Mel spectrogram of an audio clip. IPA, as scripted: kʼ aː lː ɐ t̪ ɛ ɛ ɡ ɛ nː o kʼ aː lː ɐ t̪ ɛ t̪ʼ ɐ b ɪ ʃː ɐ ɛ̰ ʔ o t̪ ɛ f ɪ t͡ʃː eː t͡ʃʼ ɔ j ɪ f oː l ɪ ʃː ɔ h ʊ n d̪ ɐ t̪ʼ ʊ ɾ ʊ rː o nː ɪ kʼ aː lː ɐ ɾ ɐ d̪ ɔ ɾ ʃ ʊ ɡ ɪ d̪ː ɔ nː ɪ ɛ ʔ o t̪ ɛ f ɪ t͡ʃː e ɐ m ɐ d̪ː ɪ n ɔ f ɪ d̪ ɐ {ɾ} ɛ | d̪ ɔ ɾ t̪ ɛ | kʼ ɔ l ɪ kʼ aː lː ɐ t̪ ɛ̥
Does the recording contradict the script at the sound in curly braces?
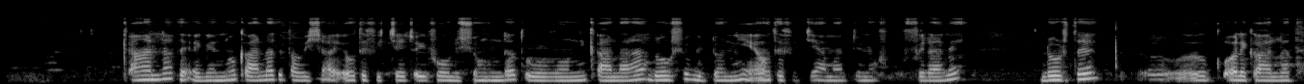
yes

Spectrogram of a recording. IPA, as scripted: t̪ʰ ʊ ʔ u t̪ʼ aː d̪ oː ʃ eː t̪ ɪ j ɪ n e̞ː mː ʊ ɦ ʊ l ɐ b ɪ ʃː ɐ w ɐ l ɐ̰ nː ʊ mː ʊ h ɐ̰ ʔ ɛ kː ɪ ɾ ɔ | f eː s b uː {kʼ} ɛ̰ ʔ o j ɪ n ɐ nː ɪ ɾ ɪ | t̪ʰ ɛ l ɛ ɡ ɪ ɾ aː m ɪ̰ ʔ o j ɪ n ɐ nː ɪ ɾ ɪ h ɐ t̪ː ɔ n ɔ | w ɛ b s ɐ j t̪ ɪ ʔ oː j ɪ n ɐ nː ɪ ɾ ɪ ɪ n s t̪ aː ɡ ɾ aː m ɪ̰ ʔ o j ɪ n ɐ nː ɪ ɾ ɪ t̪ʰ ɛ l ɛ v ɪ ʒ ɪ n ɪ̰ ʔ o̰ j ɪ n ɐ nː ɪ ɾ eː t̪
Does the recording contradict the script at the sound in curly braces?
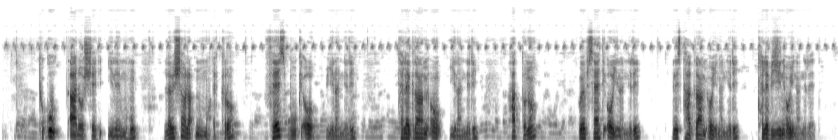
yes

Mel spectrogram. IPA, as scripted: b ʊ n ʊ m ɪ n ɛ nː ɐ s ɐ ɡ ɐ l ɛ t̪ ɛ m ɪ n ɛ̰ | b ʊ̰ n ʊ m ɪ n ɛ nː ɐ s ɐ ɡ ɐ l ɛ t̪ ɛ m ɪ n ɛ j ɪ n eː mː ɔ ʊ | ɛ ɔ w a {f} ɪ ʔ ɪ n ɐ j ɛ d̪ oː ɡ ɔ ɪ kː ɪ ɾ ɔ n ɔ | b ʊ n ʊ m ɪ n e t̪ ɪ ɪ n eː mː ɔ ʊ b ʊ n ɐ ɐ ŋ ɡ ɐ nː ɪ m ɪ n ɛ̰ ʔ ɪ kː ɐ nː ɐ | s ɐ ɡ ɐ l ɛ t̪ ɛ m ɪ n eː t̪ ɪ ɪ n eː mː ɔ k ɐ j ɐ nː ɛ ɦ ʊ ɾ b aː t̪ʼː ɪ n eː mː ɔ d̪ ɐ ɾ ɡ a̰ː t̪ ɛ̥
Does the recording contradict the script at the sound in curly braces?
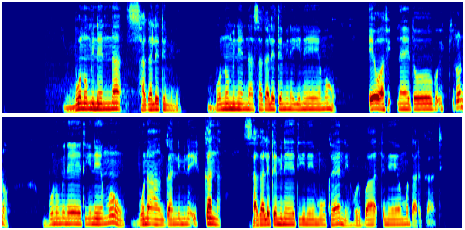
no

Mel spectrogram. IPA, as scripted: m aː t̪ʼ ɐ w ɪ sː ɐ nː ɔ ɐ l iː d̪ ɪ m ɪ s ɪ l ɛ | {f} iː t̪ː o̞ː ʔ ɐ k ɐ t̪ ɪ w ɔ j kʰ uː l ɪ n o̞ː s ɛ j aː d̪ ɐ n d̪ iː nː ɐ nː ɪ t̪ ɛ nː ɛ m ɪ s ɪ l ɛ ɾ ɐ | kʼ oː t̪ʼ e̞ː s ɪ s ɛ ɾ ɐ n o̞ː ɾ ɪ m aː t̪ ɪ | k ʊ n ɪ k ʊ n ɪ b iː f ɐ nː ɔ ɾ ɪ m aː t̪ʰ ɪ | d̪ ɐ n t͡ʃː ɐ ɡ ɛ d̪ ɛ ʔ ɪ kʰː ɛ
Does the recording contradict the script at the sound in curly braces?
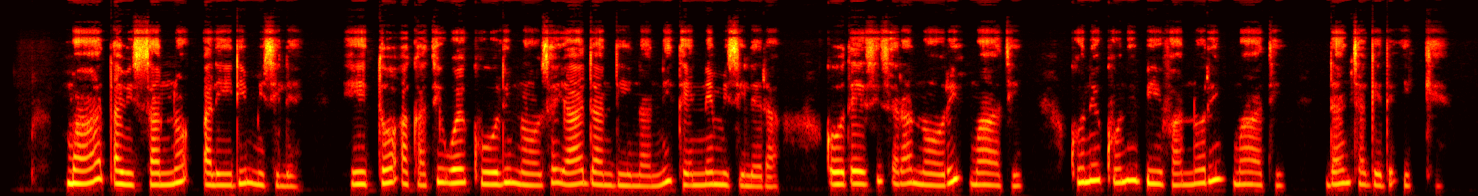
yes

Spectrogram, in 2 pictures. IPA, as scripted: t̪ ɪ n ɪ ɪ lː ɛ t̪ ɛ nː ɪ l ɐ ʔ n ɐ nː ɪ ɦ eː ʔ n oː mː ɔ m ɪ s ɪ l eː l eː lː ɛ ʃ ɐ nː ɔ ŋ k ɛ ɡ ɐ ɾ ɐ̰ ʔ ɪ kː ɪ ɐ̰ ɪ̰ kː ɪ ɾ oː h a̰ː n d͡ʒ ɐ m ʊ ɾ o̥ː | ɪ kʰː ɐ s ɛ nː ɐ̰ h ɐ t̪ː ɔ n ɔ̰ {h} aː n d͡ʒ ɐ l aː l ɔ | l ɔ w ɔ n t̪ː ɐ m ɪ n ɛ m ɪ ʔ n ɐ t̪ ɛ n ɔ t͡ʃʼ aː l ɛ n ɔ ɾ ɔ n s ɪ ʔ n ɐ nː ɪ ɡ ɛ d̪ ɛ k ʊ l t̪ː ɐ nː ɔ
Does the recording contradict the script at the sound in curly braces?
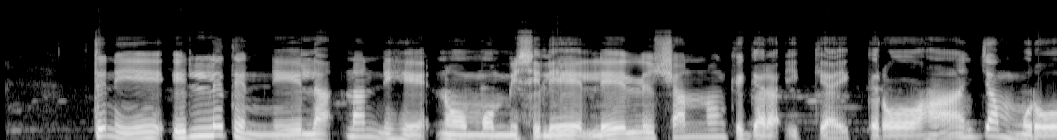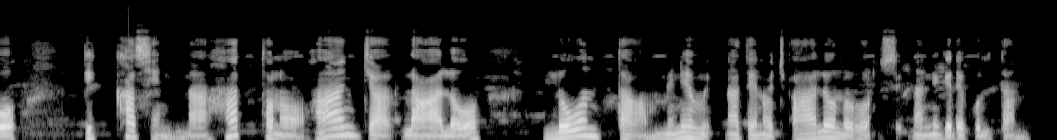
no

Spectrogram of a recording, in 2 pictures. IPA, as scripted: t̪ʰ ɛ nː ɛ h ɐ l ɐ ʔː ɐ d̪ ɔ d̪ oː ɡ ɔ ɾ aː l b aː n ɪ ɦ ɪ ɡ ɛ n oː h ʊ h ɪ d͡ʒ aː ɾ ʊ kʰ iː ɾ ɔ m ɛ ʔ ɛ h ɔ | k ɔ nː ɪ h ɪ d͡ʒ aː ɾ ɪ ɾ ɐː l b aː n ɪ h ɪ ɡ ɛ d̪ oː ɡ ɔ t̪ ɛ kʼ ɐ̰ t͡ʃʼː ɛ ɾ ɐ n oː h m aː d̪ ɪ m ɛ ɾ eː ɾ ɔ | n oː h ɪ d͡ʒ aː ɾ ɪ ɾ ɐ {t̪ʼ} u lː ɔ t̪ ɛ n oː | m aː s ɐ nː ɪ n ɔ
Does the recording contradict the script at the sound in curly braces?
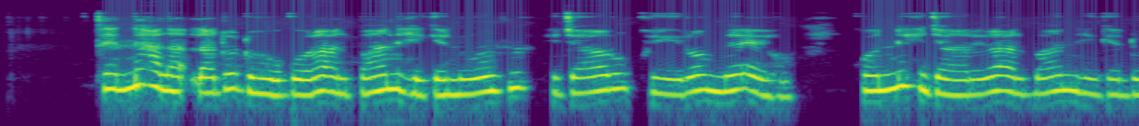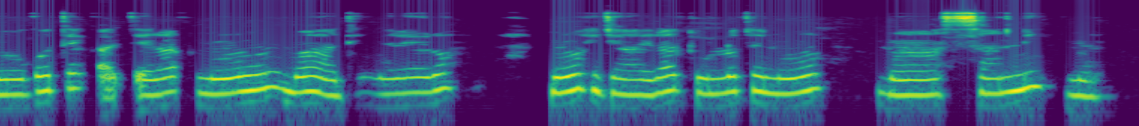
no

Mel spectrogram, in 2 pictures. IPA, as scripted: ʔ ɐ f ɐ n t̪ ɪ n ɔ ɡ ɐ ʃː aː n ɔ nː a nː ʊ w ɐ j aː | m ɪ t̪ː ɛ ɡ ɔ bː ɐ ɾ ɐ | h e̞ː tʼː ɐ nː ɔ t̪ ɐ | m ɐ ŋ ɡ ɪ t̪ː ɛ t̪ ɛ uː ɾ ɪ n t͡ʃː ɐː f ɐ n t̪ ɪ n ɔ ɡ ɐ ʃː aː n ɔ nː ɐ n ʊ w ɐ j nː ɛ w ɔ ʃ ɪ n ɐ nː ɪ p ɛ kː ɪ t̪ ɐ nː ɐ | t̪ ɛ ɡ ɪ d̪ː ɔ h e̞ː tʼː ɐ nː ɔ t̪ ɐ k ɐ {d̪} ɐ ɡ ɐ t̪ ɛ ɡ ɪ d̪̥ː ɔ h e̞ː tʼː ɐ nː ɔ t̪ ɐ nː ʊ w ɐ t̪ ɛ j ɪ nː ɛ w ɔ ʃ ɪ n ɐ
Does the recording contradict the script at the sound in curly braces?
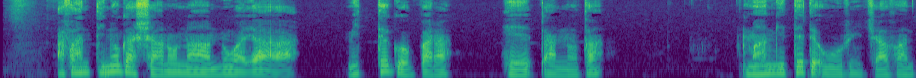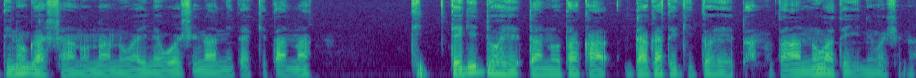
no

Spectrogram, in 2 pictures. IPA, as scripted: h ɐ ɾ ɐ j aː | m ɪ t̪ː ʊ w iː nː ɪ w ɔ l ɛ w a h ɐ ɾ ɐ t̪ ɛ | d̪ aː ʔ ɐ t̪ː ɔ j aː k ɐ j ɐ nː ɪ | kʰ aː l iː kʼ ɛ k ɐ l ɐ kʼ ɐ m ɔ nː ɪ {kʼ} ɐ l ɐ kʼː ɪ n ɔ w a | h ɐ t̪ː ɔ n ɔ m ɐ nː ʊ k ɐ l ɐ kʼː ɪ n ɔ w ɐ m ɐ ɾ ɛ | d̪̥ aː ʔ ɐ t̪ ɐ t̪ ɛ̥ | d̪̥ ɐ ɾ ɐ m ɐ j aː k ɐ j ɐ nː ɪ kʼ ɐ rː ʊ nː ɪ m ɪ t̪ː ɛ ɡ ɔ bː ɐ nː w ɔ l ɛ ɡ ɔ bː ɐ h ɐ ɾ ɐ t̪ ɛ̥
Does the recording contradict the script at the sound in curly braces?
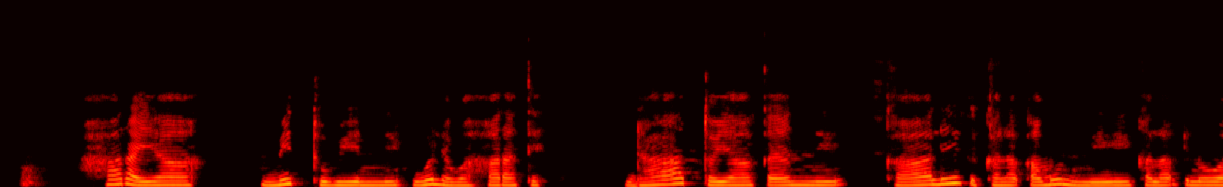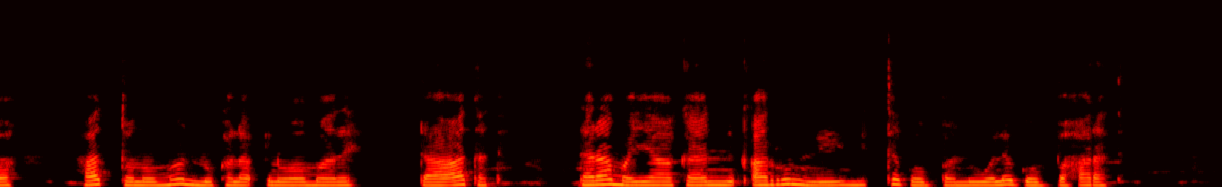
yes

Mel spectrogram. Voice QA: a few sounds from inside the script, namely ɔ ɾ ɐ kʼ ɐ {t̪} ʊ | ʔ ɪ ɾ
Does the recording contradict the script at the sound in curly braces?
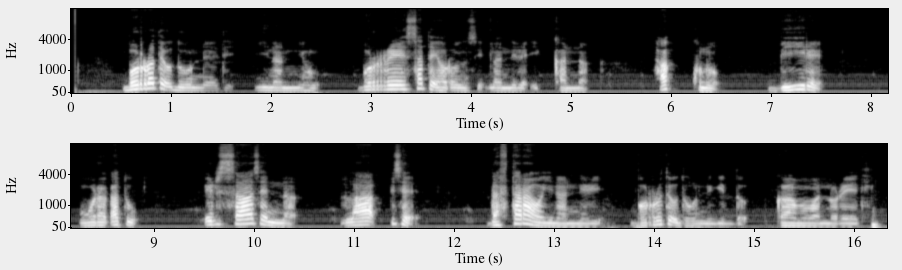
no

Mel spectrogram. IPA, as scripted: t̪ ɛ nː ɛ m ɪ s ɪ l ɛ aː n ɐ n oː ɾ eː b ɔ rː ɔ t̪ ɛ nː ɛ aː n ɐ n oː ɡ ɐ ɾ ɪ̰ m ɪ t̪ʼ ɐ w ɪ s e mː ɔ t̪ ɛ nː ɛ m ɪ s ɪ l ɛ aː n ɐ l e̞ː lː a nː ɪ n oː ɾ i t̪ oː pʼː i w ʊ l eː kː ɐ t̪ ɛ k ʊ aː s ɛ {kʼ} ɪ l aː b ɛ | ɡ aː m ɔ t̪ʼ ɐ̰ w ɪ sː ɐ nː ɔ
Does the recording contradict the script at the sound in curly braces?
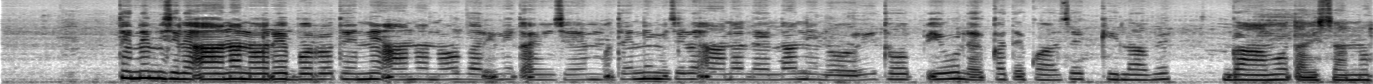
yes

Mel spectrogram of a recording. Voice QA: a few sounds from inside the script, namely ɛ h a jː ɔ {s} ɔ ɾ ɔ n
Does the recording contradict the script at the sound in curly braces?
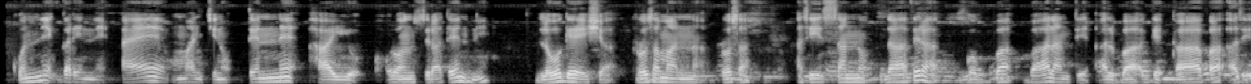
yes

